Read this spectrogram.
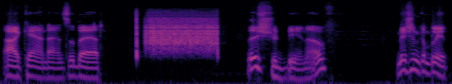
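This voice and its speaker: A man's voice: lowish voice, expressive, slow pace, creaky, full character voice. A man voicing a cold security commander giving curt, officious orders. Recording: dry close mic, faint music.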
